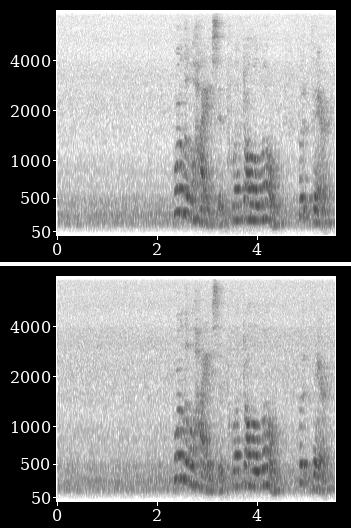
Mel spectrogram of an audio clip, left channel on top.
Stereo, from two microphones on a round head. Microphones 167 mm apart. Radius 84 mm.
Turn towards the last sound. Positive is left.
turn(degrees=35)  # may be behind; listen again after turning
